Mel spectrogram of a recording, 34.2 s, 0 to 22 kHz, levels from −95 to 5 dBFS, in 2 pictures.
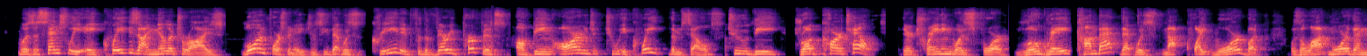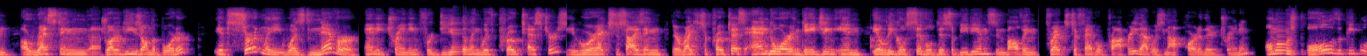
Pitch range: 140-175 Hz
